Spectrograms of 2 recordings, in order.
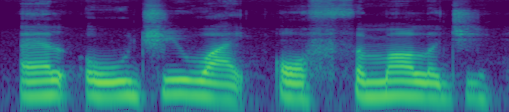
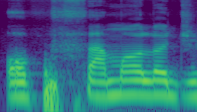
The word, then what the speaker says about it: ophthalmology: Next on saying it right is ophthalmology, ophthalmology, ophthalmology, ophthalmology. I don't know where we get the ophthalmology from. Ophthalmology, that is the common thing we say, but it is ophthalmology.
